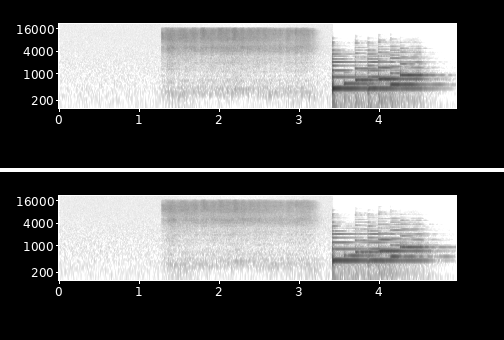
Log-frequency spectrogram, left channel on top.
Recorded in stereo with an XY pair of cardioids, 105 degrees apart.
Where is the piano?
45° left, 0.8 m.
